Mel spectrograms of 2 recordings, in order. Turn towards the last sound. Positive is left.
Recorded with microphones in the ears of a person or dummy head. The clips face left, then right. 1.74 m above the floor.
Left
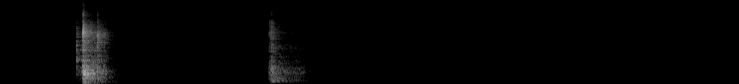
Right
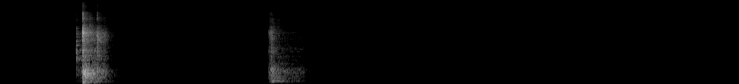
turn(degrees=-10)  # may be behind; listen again after turning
